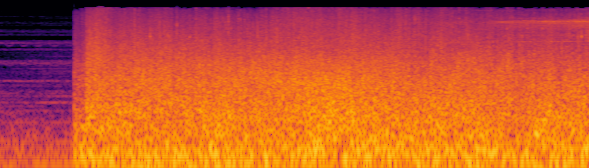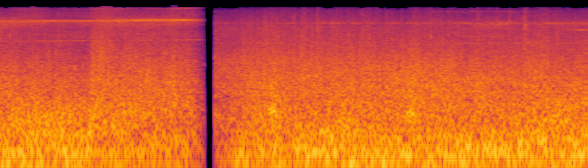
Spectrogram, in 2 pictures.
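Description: A loud rumbling roar of crumbling rock builds and continues.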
